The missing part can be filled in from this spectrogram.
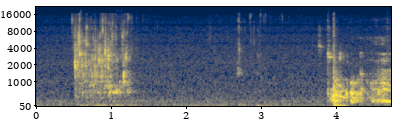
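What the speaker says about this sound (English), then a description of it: "I'm going to pour off a little bit." Liquid soap mixture pouring off in two short wet splashing bursts, close and fairly quiet, with faint drips between them.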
